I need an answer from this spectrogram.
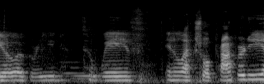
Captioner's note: device pinging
